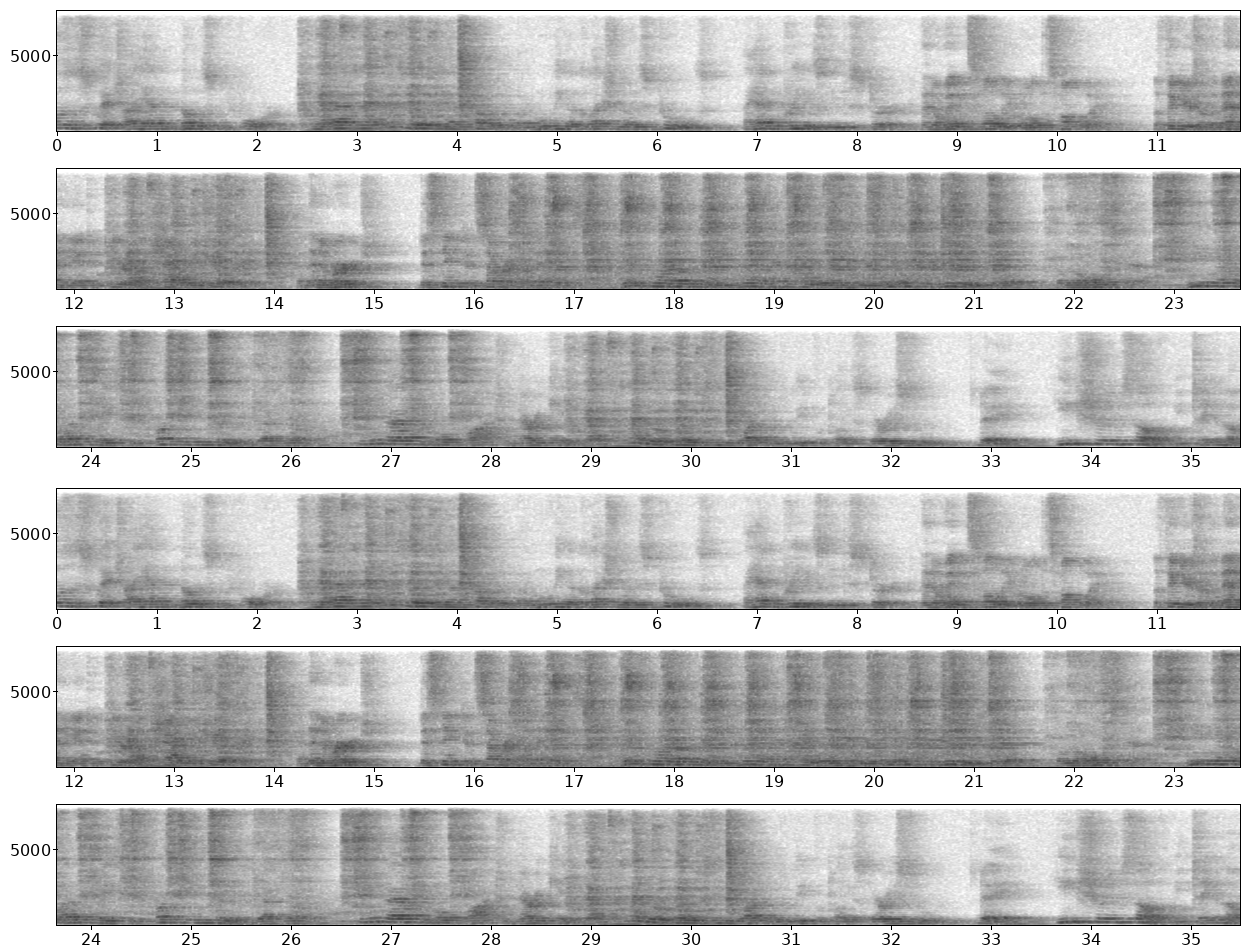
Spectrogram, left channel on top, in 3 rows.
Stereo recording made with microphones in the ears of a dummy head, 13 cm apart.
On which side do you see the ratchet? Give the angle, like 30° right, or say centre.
10° left.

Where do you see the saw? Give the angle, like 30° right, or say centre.
50° left.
